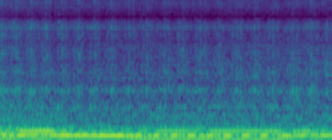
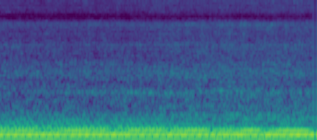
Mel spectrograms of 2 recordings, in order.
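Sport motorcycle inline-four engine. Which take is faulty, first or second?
first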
